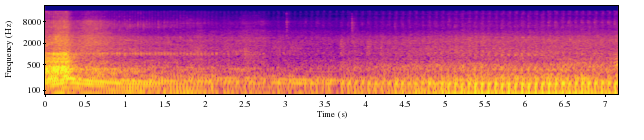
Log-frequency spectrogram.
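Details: Honda Beat scooter, after a new ECU was fitted and initialised with no error codes: quick, even firing beat that picks up cleanly toward the end with no stumble or misfire; runs healthy.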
